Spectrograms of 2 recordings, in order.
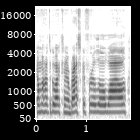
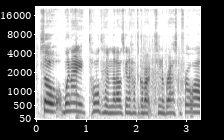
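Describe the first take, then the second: First: Rattled off fast; fast casual retelling to the boss; quick quote. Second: Said in the usual way. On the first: Retold or imitated. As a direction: rush through the line. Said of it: "I was like".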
